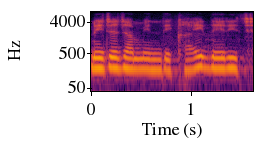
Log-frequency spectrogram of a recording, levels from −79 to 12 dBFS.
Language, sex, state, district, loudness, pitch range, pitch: Rajasthani, female, Rajasthan, Churu, -15 LUFS, 175-190 Hz, 185 Hz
